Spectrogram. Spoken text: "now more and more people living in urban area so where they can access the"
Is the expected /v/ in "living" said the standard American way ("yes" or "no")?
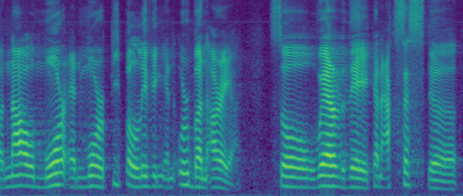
yes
